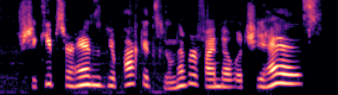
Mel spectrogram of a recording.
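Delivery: high, hushed, barely audible under-breath half-whisper. Slowly walking away as Penny looks around, half-whispered under breath. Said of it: "whisper under my breath".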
